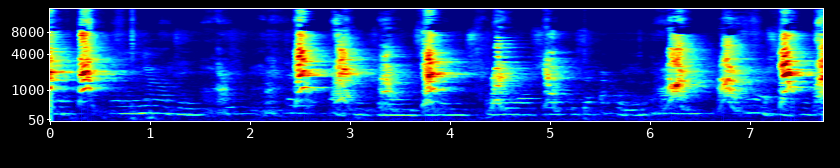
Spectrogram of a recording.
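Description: Shih Tzu puppies trade short, high yappy barks in quick bursts, with whining tones between.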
